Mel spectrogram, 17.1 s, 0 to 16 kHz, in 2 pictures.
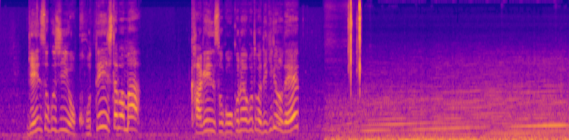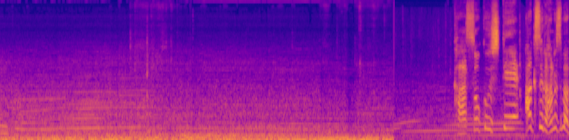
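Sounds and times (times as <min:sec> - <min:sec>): road rumble: 0:00.0 - 0:17.0
car engine accelerating: 0:04.8 - 0:17.0.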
